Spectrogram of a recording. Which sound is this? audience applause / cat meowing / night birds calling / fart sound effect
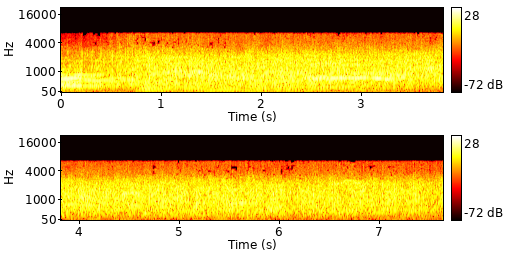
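audience applause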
